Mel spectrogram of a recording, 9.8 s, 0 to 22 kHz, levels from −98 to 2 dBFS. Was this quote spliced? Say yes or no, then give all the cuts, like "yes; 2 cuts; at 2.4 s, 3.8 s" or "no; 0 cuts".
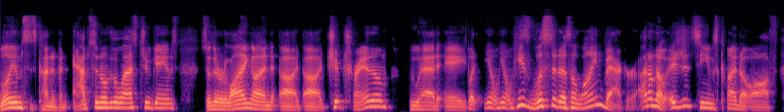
yes; 3 cuts; at 3.8 s, 5.8 s, 6.2 s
